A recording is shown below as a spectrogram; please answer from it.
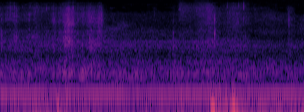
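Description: A steady low hum under quiet room noise, with one soft handling thump about a second and a half in.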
